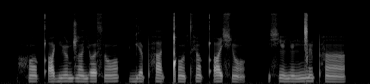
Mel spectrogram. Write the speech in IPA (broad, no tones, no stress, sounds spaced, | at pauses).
h ɔ̃ qʼ e ɡʲ ɔ̃ ɖ͡ʐ ã j ɤ s ɔ̃ | ɡʲ a pʰ a ǃ ɔ̃ tʰ ẽ qʼ e ɕ ɔ̃ | ɕ ẽ j ẽ ŋ͡ǀ ẽ pʰ ã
